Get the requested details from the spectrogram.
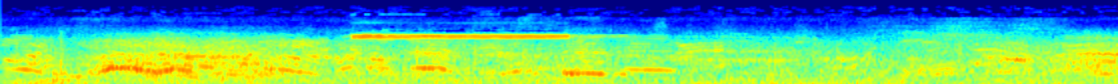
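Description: A small crowd of spectators shouts outdoors.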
